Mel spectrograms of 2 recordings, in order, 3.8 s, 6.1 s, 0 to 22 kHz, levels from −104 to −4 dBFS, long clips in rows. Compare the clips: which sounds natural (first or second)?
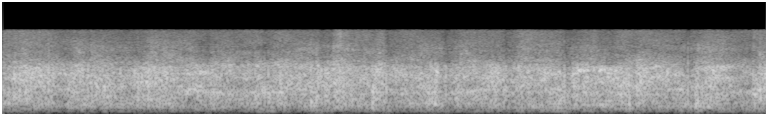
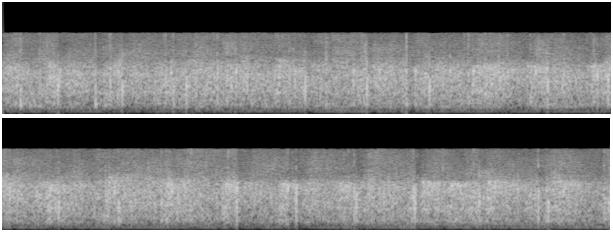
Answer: second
